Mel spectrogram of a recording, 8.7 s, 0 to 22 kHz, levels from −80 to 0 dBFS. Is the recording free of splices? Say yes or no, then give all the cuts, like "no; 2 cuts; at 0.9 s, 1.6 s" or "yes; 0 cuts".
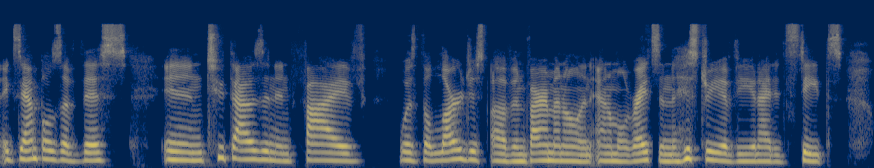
no; 2 cuts; at 4.9 s, 6.5 s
